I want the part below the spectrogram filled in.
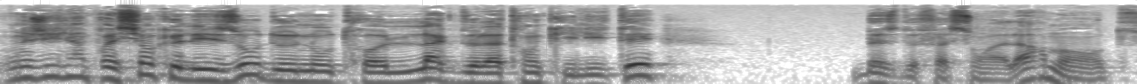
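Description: A man's voice: medium pitch, big pitch swings, moderate pace, voice pushed up. A man doing a worried, earnest heron. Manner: earnest, cautioning. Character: worried, sensible male heron.

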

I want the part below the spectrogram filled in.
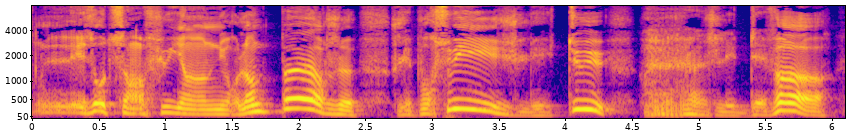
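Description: A man voicing a fire-breathing mountain ogre in a storybook tale, loud and exasperated. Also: mid-range voice, wildly swooping pitch, slow, gravelly, breathy edge, voice pushed up, exaggerated voice. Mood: baffled, exasperated.

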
